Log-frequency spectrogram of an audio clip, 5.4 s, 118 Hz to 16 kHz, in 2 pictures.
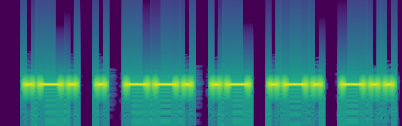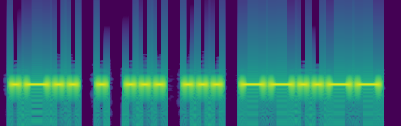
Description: Morse code, heard as a keyed tone, about 25 wpm, 600 Hz. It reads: REGARDLESS,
